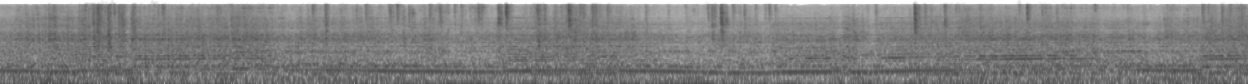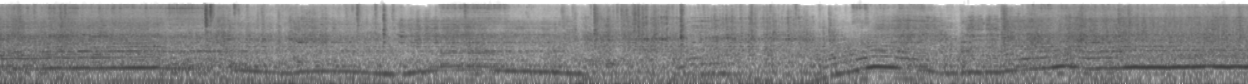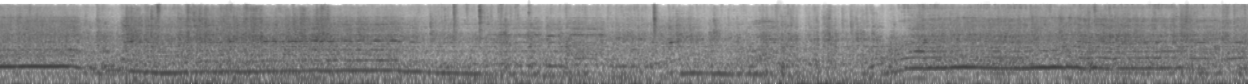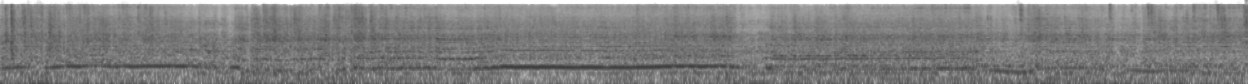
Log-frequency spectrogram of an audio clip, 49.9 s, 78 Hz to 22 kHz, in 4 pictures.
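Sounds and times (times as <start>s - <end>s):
rally car engine revving: 0.0s - 49.9s.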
